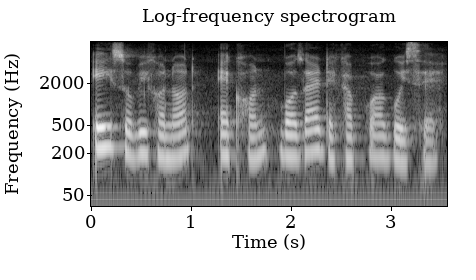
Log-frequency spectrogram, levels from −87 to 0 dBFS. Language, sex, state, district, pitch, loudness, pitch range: Assamese, female, Assam, Kamrup Metropolitan, 185 Hz, -19 LUFS, 175-200 Hz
